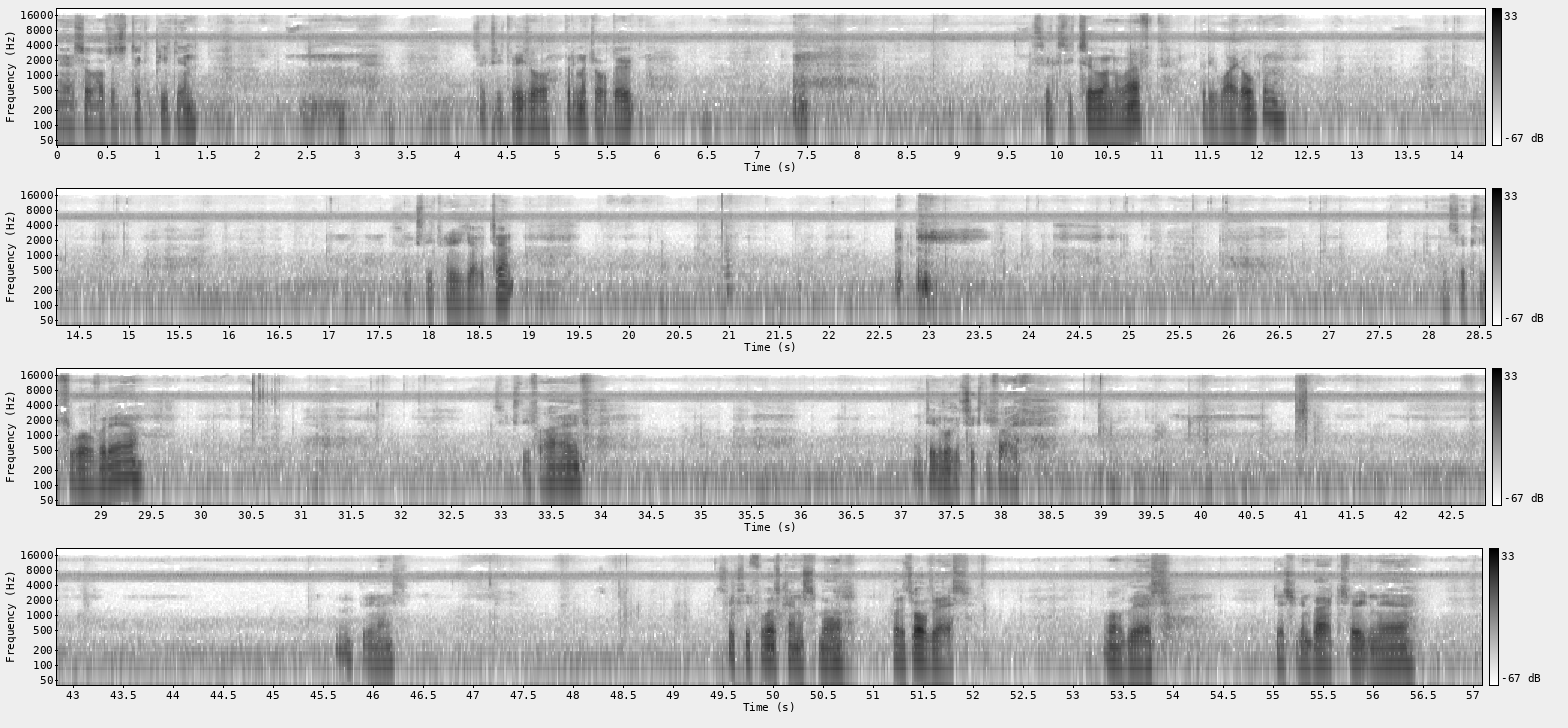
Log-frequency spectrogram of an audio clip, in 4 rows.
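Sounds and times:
crickets chirping: 0:00.0 - 0:57.0
footsteps on paved road: 0:00.0 - 0:57.0
high-pitched insect chorus: 0:00.0 - 0:57.0.

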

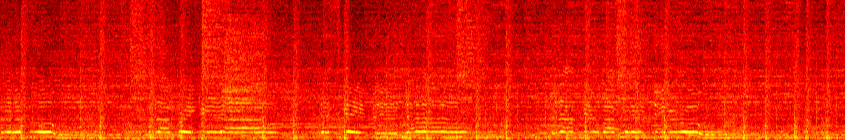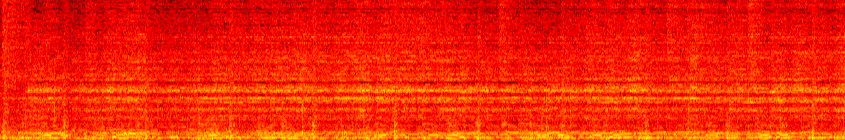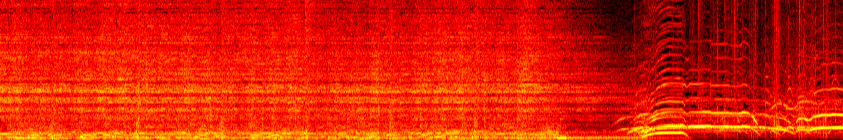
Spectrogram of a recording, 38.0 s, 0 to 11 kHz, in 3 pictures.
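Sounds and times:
rock band playing live: 0:00.0 - 0:36.8.

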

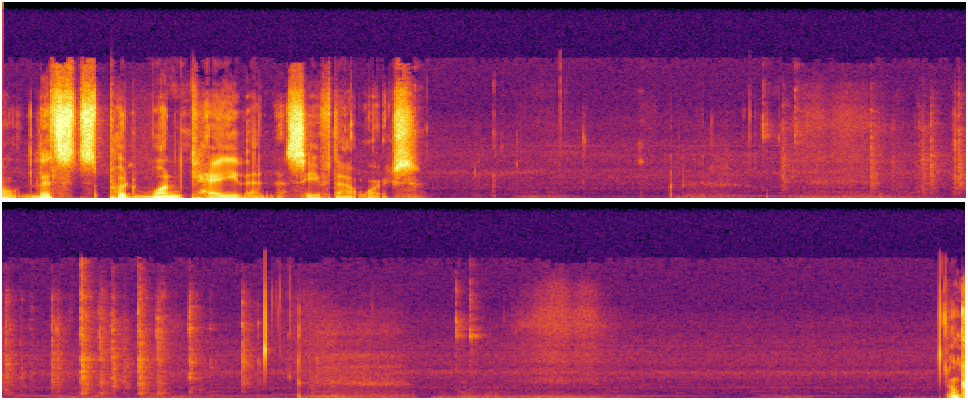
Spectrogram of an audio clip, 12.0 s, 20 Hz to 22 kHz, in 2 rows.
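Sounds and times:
faint keyboard typing: 0:04.6 - 0:07.9, 0:08.8 - 0:09.2.

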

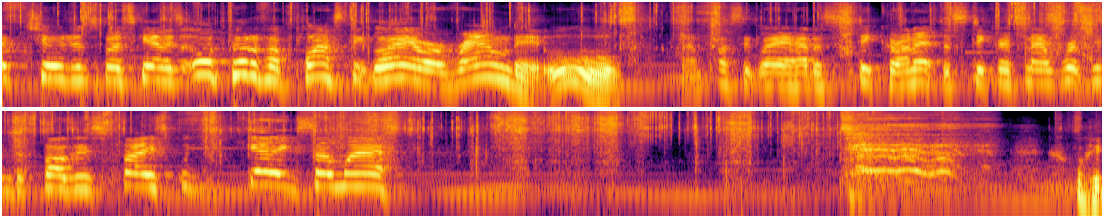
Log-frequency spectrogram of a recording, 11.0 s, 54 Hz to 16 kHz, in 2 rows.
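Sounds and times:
sticker peeling and tearing: 0:00.0 - 0:10.1.

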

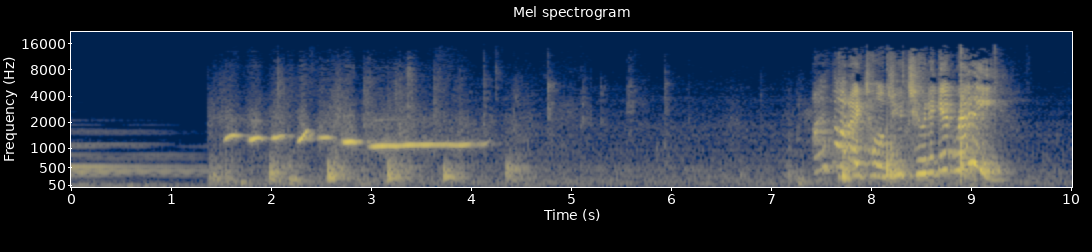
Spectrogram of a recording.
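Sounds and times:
electric piano chord: 0:00.0 - 0:01.4
light uneven taps: 0:01.4 - 0:06.0
person whistling a tune: 0:01.5 - 0:04.2.

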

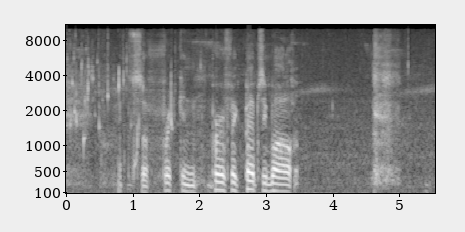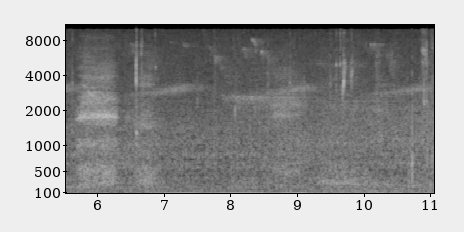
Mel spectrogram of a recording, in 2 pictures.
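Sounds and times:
man breathy huffs: 0:05.7 - 0:07.0.

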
